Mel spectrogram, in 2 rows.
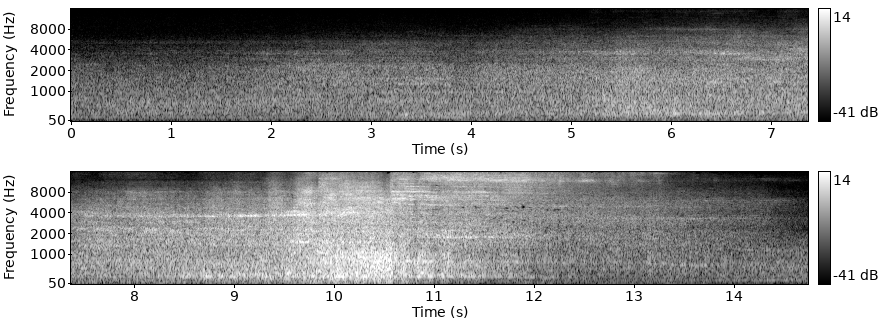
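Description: An EF65 electric locomotive approaching on a curve and passing, its wheels running on the rails. The sound builds steadily, is loudest about ten seconds in with a high wheel squeal, then fades away.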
